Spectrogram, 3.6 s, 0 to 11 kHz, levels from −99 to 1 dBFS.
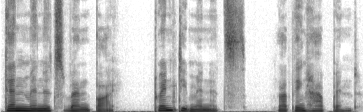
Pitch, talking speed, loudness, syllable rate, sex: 165 Hz, 100 wpm, -19 LUFS, 5.4 syllables/s, female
